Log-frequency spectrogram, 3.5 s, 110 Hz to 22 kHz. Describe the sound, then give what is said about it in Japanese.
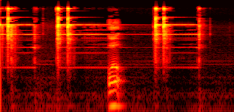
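A bright, bicycle-style bell sound effect rings in quick pairs of strikes, clear and ringing against silence, with a short spoken word between the rings. “お、ベル、ベル、2個ね。うん、ベルが2個で、お、ね。”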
